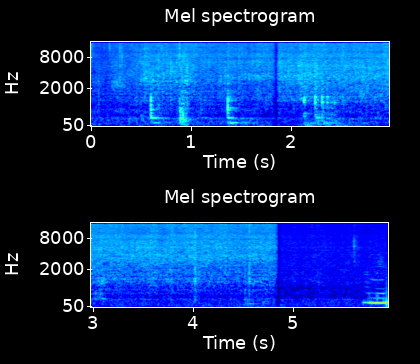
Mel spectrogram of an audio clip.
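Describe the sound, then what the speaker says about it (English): Ground lamb and onions frying in a pan, a steady loud sizzle with scattered clicks of stirring, briefly dipping before resuming, with no talk. "I think I'm gonna start putting my ground lamb."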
